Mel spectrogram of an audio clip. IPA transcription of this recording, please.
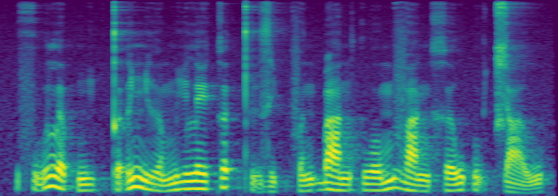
fṵ˧˥lə˨˩p̚ ŋi˨˩k̚t̪ə̰ː˧˥ɲɨ˨˩ə̯ mi˧le˧kə˦˥t̚ t̪ʰɨ̰˧˨zi˨˩k̚fə˨˦n ɓa˨˩n kwo˨˦m va˨˩ŋ xə˨˦wʔṵ˧˨t͡ɕa˧˩˨w

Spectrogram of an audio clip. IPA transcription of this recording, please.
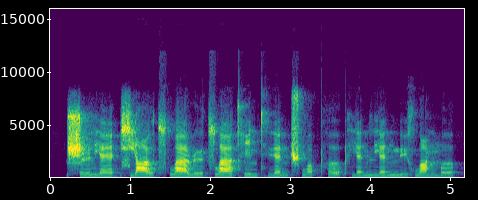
ʂɻ̩˨˦ ljɛ˨˦ | ɕjɑ˥˨ʊ̯t͡sʰwä˥˨ ɻɻ̩˨˦ t͡swä˥˨ t̪ʰi˦nt̪ʰɥɛ̰˨˩nʈ͡ʂʰwɔ˨˦ pʰɤ̰˨˩pʰjɛ˨˦n ljɛ˨˦nmy̰˨˩ xwɑ˥˨ŋmɤ˨˦

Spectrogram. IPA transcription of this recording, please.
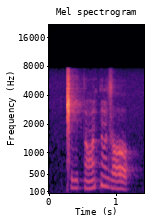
ǁitɔ̃ tũzɔ

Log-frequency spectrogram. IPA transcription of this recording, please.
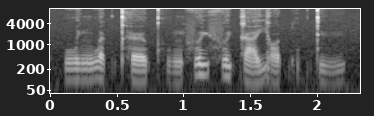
wɪ˨˧ŋwɐ˨k̚ t̪ʰœː˨˥kʷʰɐ˨ŋfɵ˥ɥ fɵ˥ɥkaː˨˥jɔː˨t̚kʷɐ˥k̚ t̪yː˨˧

